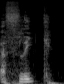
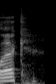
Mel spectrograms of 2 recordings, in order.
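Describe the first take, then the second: First: The name is said with a French-sounding accent. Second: The name is said the ordinary American way. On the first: Someone else says it this way. The speaker calls it wrong. "He he doesn't say it like he's French" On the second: This is how most people say it. The speaker calls it right. "we all say Ben Affleck"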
